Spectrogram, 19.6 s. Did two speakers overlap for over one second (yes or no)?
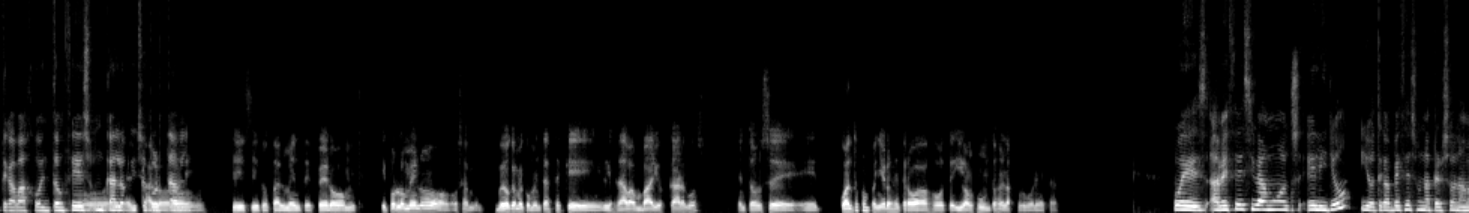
yes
